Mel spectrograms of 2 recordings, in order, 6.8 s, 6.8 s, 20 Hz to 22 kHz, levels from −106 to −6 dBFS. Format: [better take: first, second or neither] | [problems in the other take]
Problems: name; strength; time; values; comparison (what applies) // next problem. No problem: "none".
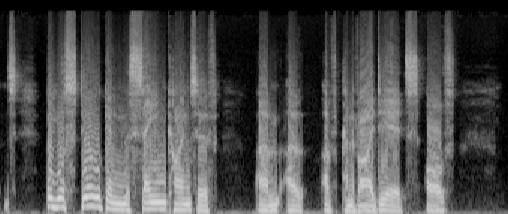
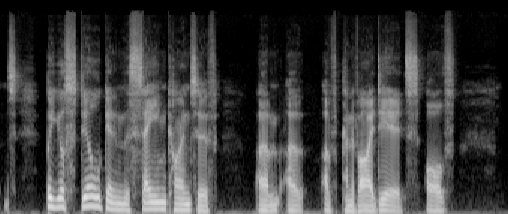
second | distortion; heavy; 19% of the sound clipped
